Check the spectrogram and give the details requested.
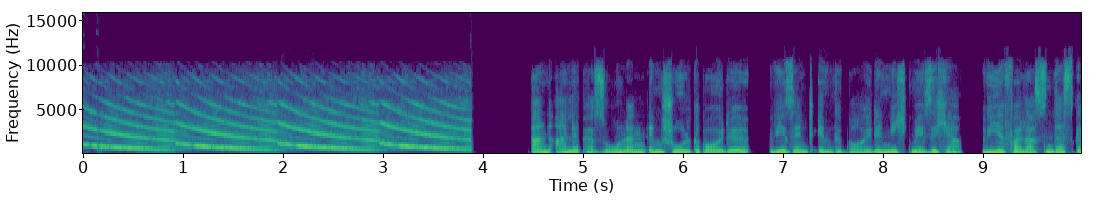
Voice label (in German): feueralarm ansage schule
